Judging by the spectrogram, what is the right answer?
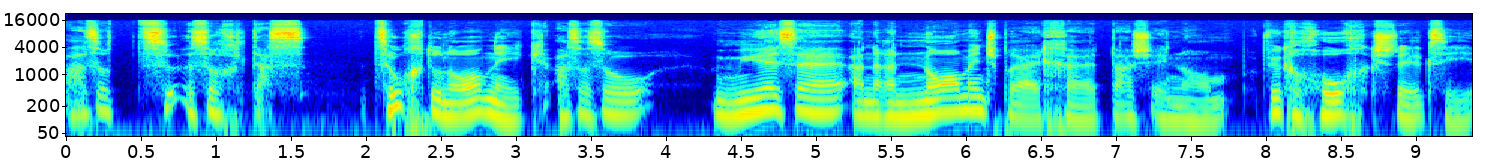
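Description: A man with a dark, mellow tone speaks at a medium pitch with lively intonation. He talks very slowly on a very clean recording with a silent background. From Switzerland, Appenzell Ausserrhoden. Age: 50s. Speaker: pool attendant. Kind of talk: interview.

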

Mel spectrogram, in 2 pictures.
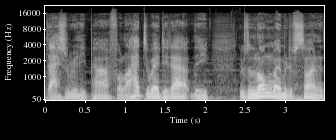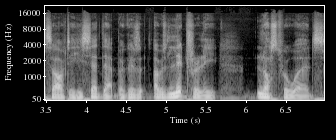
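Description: Over music in the background, a man talks at a very fast pace with a fairly low pitch and ordinary pitch variation. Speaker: podcast host. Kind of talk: interview.

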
